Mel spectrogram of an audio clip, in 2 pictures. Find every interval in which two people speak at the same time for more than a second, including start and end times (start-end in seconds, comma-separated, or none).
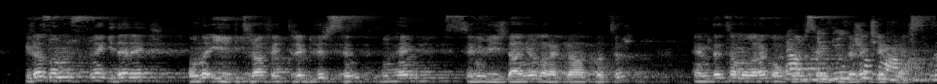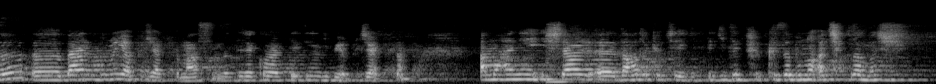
7.8-9.2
